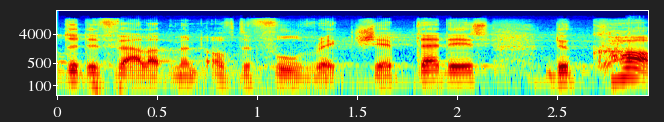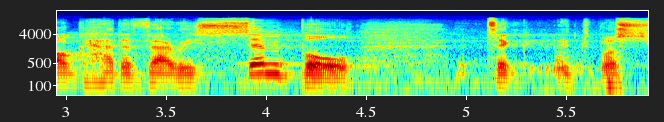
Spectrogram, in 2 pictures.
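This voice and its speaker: A man speaks with a Dutch accent. His intonation is lively and his pace moderate. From Netherlands. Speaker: academic conference participant. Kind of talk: conference Q&A question.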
